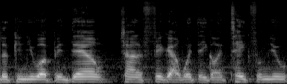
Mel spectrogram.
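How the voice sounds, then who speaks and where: A man with an American accent talks at a very fast pace. His pitch sits in the medium range. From Brooklyn, New York. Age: 60s. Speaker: former prisoner. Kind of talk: interview.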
